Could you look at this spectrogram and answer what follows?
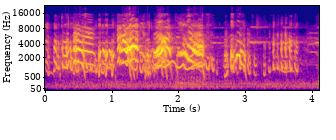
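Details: A growing group of green parrots calling together: harsh, raspy screeches and squawks that overlap in dense bursts, loud for about two and a half seconds, then shorter scratchy chatter that trails off more quietly.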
